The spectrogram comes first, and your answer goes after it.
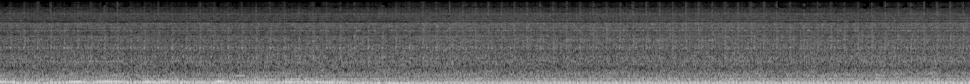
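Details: Classic car engine at a steady, even idle that holds speed without hunting, after the idle mixture screw was set by ear. Before, it was too lean (about 1.03-1.05) and struggling; now about 0.93, and idle stays up. Normal idle.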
